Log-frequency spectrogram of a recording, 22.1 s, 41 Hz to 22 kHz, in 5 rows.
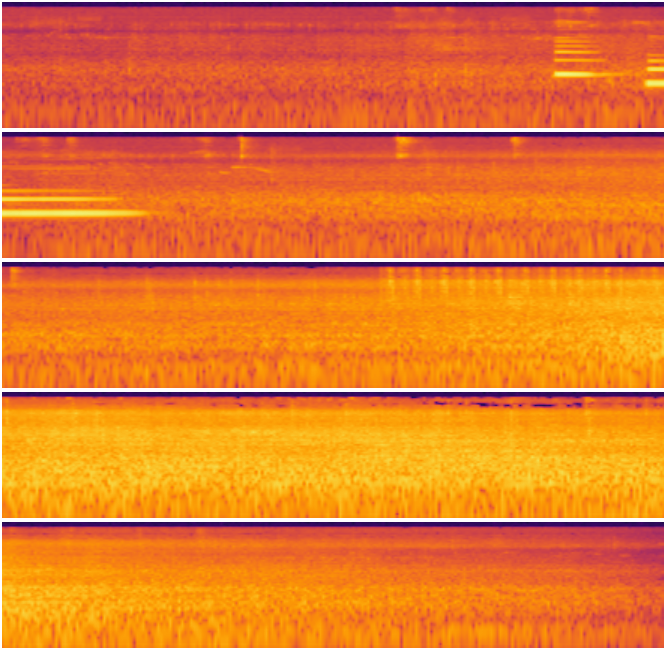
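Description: Class 47 diesel locomotive sounding its two-tone horn about four seconds in, a short high note then a longer low one. It then runs through on its Sulzer twelve-cylinder engine, the noise building to loudest as it passes and dying away.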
